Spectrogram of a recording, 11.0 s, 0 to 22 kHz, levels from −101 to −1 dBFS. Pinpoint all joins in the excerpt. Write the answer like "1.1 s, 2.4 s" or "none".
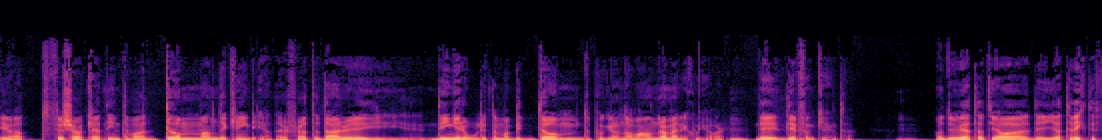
7.2 s, 8.9 s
